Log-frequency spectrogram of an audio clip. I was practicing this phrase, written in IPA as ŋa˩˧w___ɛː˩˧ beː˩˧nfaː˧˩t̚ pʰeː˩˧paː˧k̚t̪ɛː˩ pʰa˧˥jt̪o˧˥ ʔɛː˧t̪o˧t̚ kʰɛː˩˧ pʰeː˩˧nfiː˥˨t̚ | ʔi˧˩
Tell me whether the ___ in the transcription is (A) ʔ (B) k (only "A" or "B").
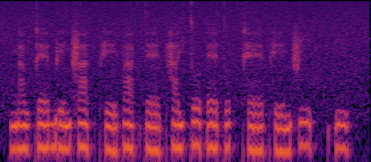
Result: B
